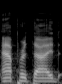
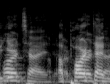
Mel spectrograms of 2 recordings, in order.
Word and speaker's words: apartheid: oppressive uh uh uh uh how do you pronounce that word apatite regime which say that apartheid which is apartheid is what like you know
